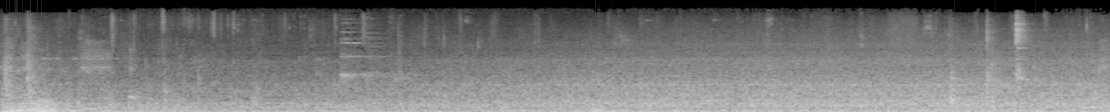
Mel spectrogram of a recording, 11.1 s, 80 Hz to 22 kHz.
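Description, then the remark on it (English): A train rumbles past, a loud, steady low roar that fills the whole stretch, with occasional faint metallic clanks and rattles riding on top. “That's the 12:32 train to Brighton or something. I mean, too loud.”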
